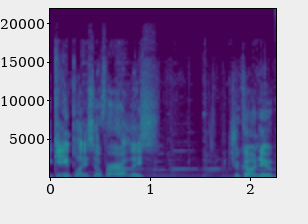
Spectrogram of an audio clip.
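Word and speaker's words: Chu-Ko-Nu: Chukonu better, not Chokanu.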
